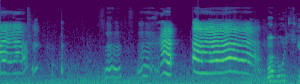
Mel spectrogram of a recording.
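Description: Infant crying and fussing in high-pitched, wavering wails: short cries about two and three seconds in, then a longer cry of about a second about four seconds in.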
